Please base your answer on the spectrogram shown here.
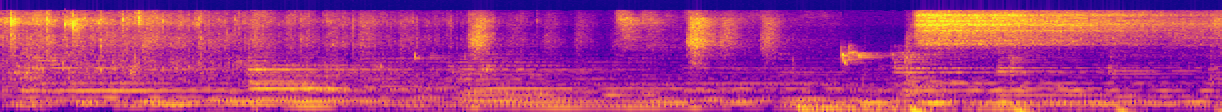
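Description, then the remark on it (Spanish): Steady applause from a church audience for the King, a dense crackling wash of many hands clapping, runs for several seconds over sustained, held musical tones, with no talking. “Ahora sí, iglesia, por favor, un fuerte aplauso al Rey tome su lugar.”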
